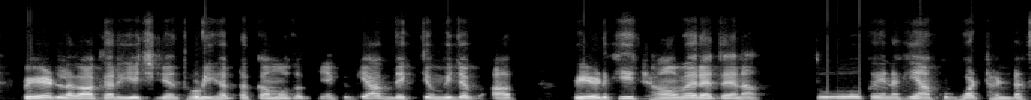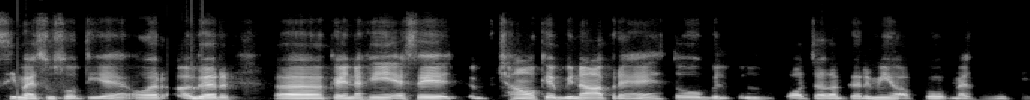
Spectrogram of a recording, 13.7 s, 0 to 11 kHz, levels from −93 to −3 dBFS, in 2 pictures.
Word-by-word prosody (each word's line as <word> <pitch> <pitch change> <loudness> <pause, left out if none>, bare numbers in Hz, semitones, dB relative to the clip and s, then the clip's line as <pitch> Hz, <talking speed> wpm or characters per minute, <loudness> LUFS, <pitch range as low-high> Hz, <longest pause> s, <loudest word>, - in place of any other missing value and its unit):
पेड़ 160 +4 +6
लगाकर 150 +1 +2
ये 155 +1 +3
चीज़ें 150 -1 -5
थोड़ी 150 0 +2
हद 140 - -2
तक 150 0 -6
कम 135 - -1
हो 135 - -2
सकती 110 +3 -9
हैं 165 - -8
क्योंकि 175 +4 -6
आप 185 0 0
देखती 155 +1 -2
होंगी 160 0 0
जब 180 0 -2
आप 160 - -1 0.4
पेड़ 150 +2 +6
की 195 +4 +1
छाँव 140 +1 -2
में 180 0 +4
रहते 140 -4 +2
हैं - - +1
ना, 180 - -3 0.4
तो 195 +1 0
कहीं 180 -2 -1
न 170 - -3
कहीं 190 +2 -1
आपको 170 +1 -4
बहुत 175 +3 -2
ठंडक-सी 165 +4 -4
महसूस 135 -2 +1
होती 105 -5 -2
है 140 +10 0
और 155 0 -1
अगर 150 +4 +5
अ, - - -2 0.3
कहीं 130 +1 +5
न 140 - +1
कहीं 155 +1 +1
ऐसे 155 +3 +5
अ, - - -11 0.2
छाँव 130 +2 -1
के 170 - +1
बिना 145 0 +2
आप - - -3
रहें, 130 +9 -2
तो 175 0 -4
बिल्कुल 150 +1 -6 0.2
बहुत 120 -1 -2
ज़्यादा 125 +1 -1
गर्मी 145 +5 0
आपको 135 -1 -4
महसूस 115 -2 -9
150 Hz, 235 wpm, -22 LUFS, 135-165 Hz, 0.4 s, पेड़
